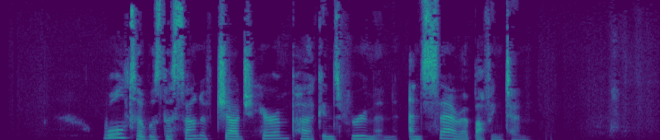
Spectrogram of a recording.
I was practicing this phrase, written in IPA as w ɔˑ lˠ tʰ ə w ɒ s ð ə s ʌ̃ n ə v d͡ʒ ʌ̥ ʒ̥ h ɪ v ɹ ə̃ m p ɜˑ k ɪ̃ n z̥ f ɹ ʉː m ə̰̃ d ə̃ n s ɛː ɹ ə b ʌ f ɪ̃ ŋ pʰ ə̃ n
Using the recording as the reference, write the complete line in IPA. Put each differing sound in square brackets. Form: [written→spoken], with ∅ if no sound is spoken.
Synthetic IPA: w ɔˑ lˠ tʰ ə w ɒ [s→z] ð ə s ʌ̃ n ə v d͡ʒ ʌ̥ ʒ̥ h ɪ [v→∅] ɹ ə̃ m [p→pʰ] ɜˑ k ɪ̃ n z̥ f ɹ ʉː m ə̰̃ [d→n] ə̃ n s ɛː ɹ ə b ʌ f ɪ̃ ŋ [pʰ→tʰ] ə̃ n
